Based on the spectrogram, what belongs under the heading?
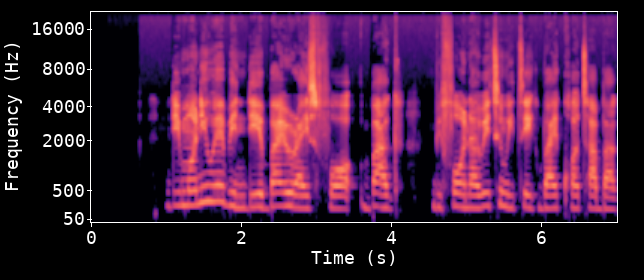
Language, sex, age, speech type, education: Nigerian Pidgin, female, 15-29, read, secondary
